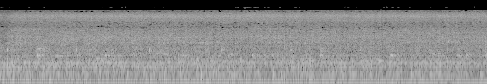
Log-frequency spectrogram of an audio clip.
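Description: Machinery hums and whirs steadily nearby.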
